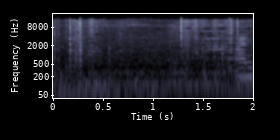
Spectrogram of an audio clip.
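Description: A few scattered light crinkles and crackles as a foil pouch of print clay is picked up and handled.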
